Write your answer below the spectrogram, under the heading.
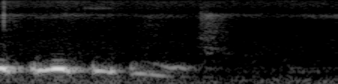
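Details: Laughing dove that came in the morning to wake the household, giving a short run of soft, low cooing notes, bubbling and slightly falling, over about half a second, then quiet.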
